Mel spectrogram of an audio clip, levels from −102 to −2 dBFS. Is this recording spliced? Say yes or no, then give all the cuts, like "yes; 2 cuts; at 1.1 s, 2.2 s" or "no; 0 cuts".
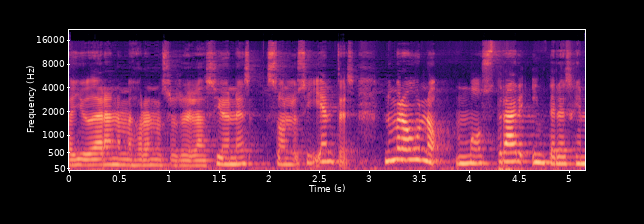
no; 0 cuts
